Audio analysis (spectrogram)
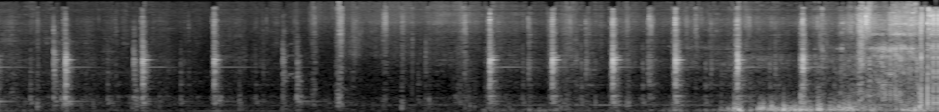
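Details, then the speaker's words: Citroen Picasso jacked up with the wheel shaken side to side: dry, sharp clunks a few times per second from visible free play, a worn ball joint; no play showed with the wheels on the ground. "Now, if we look at this tire when I'm shaking this, see that movement? And you can hear it."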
